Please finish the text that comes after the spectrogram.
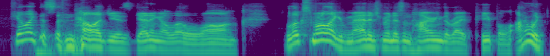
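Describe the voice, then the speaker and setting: A man playing a brash, sarcastic and impatient high school student in a drama read. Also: big pitch swings, fast talker, fairly bright tone. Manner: blunt, sarcastic.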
